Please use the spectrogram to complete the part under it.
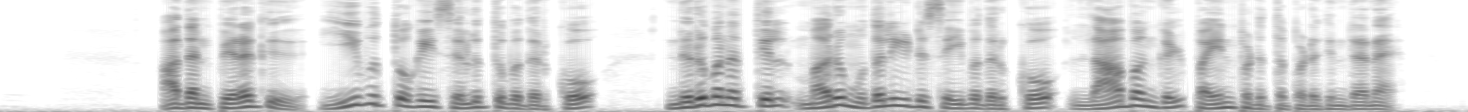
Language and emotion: Tamil, neutral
